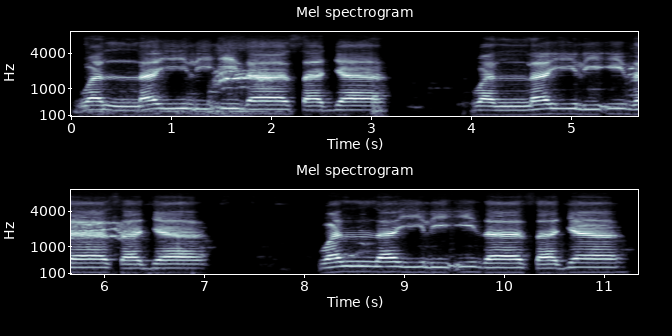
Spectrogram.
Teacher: Wal, tekan wawunya tipis, langsung tekan ke lamnya. Wallaili, tekannya bukan tahan.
